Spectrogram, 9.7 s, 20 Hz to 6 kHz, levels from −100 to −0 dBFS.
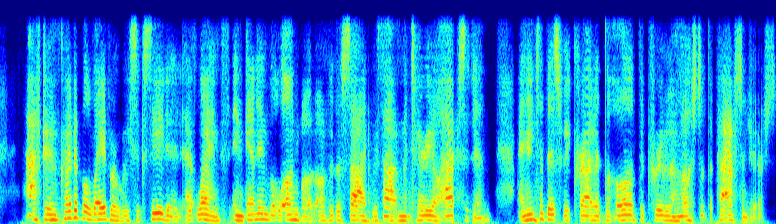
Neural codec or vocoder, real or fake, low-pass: codec, 16 kHz, 1 kbps, FreqCodec, smaller model; fake; 5.4 kHz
